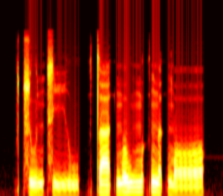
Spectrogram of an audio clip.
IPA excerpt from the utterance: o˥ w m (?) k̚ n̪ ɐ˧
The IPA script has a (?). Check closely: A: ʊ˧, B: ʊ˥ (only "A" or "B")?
B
